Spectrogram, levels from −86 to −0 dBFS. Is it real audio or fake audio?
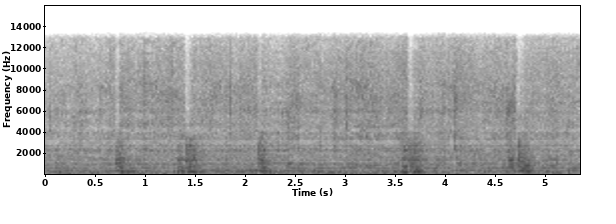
fake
